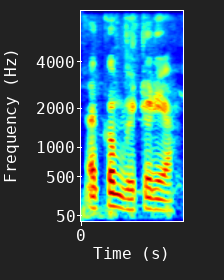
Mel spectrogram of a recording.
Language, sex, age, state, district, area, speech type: Bodo, male, 60+, Assam, Udalguri, rural, spontaneous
